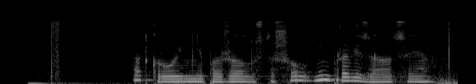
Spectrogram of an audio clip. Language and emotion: Russian, sad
